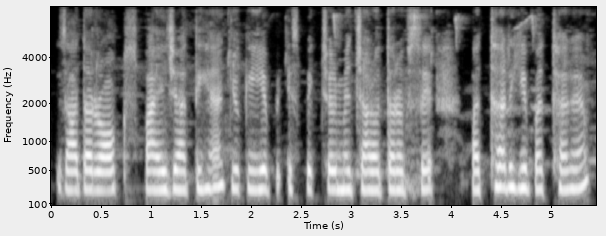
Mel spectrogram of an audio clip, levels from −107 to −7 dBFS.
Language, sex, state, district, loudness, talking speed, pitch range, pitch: Hindi, female, Bihar, Samastipur, -15 LUFS, 185 wpm, 240-255 Hz, 245 Hz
